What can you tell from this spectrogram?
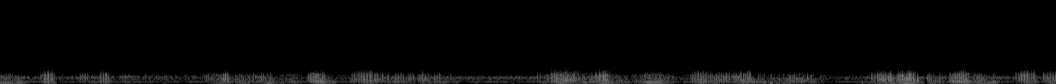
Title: Winston snores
